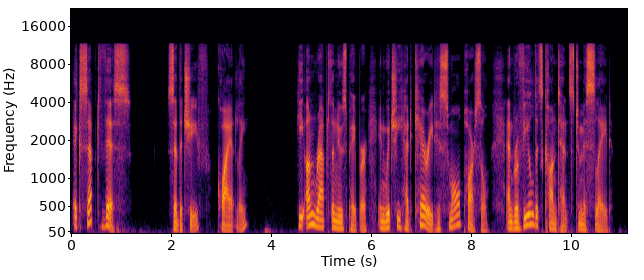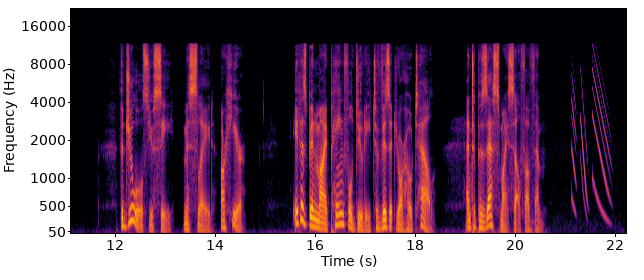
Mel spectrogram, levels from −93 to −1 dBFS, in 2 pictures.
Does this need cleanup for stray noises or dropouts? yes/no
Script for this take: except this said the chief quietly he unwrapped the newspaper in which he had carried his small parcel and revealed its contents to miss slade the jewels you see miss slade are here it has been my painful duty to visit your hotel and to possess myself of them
yes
